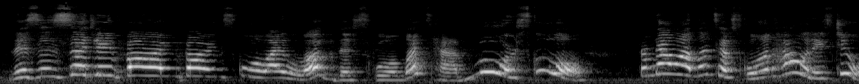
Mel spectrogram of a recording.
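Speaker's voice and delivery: an ecstatic principal announcing to the whole school; booming principal. Acted. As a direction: proclaim it like an overjoyed headmaster.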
